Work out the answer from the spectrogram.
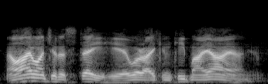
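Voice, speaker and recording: A man's voice: on the low side, fast, close to an everyday voice. An actor playing a tough male insurance investigator who speaks tersely and dryly, in a vintage radio drama. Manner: terse, dry, businesslike. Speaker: investigator and narrator. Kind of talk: 1950s radio drama acting. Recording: dull lo-fi vintage radio broadcast.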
